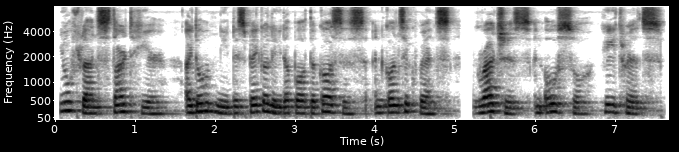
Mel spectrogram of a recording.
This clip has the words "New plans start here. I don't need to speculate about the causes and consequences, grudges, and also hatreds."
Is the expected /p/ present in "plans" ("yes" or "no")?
no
